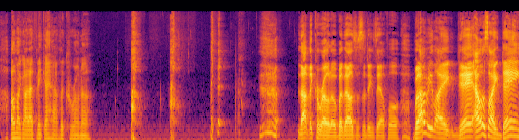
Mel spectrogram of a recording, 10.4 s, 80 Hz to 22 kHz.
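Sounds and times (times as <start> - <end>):
faint steady hum: 0.0 - 10.3
speech: 0.2 - 1.9, 6.0 - 10.3
harsh coughs: 2.6 - 5.6.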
